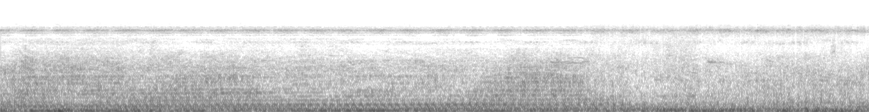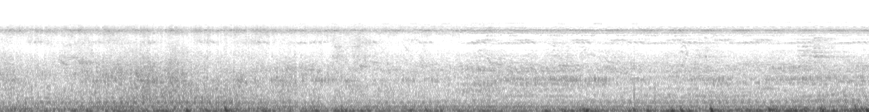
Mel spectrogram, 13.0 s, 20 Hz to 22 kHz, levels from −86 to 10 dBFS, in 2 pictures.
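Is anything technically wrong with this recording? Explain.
Yes. From 4.38 s to the end, a call bitrate drop cuts the encoder from 96 to 15 kbps, narrowing bandwidth from 20 kHz to 12 kHz, so the sound turns coarse and duller.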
